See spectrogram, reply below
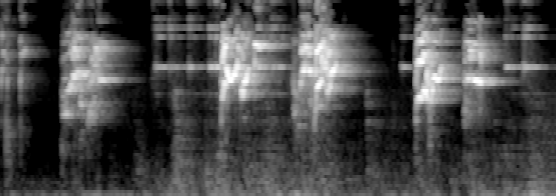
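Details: Lovebird giving loud, piercing chirps in three or four drawn-out, grating bursts with faint tonal whistles between them.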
